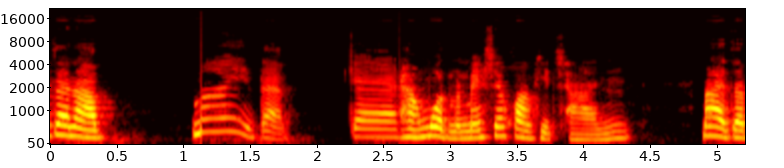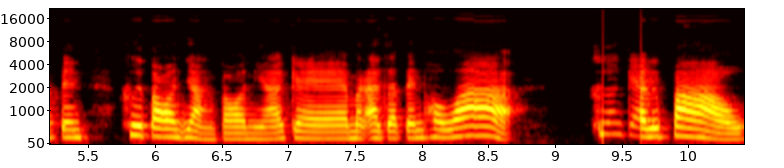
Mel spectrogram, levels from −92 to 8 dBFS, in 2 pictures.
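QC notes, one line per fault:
1.14–2.63 s and 9.36–9.64 s, sudden gain jump: the level drops abruptly by about 13 dB, then about 17 dB, with speech and background noise falling together, likely from a gain change applied without a ramp. The waveform shows a square step in envelope, and the spectrogram dims uniformly across all frequencies.
7.69–8.39 s, drift correction step: speech runs 5.34% fast and about 90 cents sharp, nearly a semitone, then snaps back, likely from clock-matching software changing the playback rate in one step. On the spectrogram, harmonics jump upward together for that span. The waveform looks compressed in time.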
